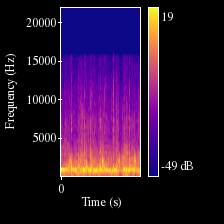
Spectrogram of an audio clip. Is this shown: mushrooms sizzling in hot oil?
no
